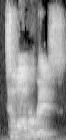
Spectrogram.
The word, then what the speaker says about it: telomerase: You can increase this length of the cap with telomerase. So it's telomere, and in biology we say ASE for an enzyme. So it's telomere ACE, but it's pronounced telomerase.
